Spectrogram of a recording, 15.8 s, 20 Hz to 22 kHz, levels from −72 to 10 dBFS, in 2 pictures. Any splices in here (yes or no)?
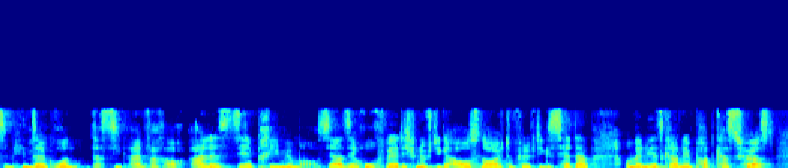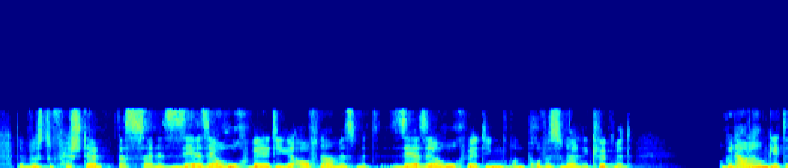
no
